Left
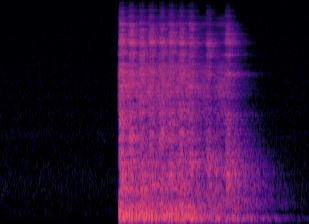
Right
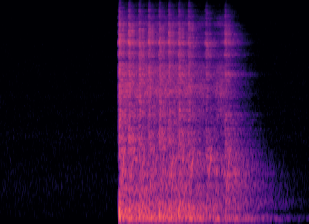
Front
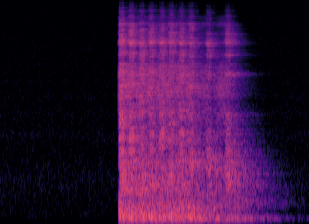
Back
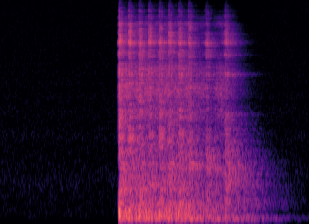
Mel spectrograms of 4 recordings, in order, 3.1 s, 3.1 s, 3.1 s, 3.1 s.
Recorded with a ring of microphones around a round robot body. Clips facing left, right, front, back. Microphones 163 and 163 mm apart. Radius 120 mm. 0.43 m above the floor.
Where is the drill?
135° right, 5.5 m.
